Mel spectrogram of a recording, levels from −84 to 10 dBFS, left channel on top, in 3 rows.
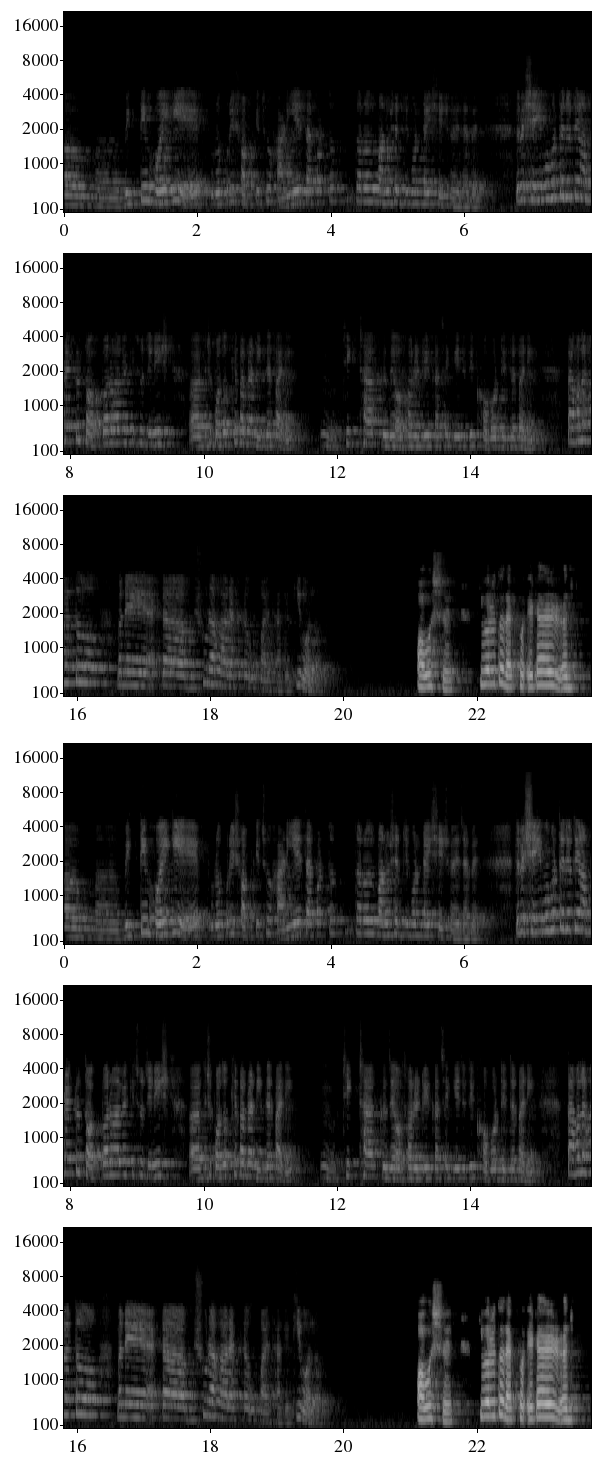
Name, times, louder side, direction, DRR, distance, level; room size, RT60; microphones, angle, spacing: voice 1, 0.0-11.4 11.7-19.7, right 2 dB, 40° right, 1 dB, 3.0 m, -47 dB
voice 2, 21.1-23.4, right 4 dB, 55° right, 14 dB, 0.8 m, -29 dB
21.5 x 20.5 x 6.3 m, 0.82 s
head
